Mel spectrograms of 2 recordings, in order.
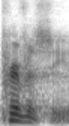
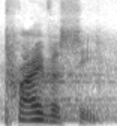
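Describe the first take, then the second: First: It is said with a British pronunciation. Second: It is said with an American pronunciation.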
